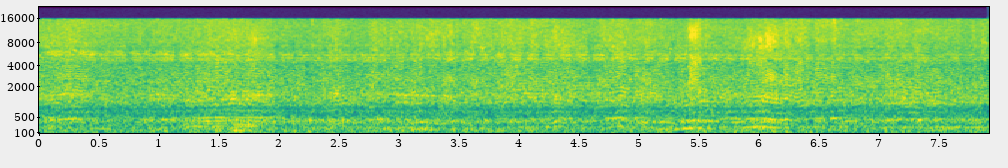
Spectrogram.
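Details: Steady, even buzz of a bee swarm emerging from the hive, a broad humming wash with shifting low tones and occasional nearby bees passing, no other sounds.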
